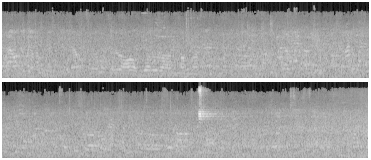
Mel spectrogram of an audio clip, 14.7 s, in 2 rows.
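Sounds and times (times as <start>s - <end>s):
people on a city street at night in Sydney: 0.0s - 14.6s
traffic passing close on George Street in Sydney at night: 10.8s - 14.6s.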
